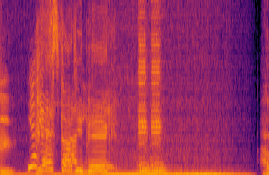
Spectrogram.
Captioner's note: honks horn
